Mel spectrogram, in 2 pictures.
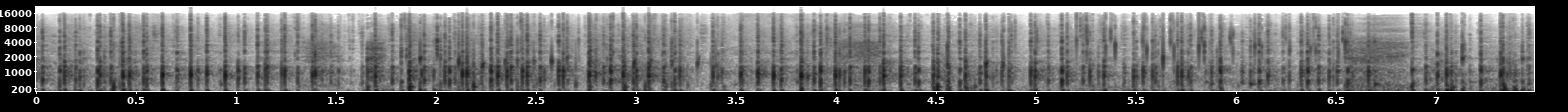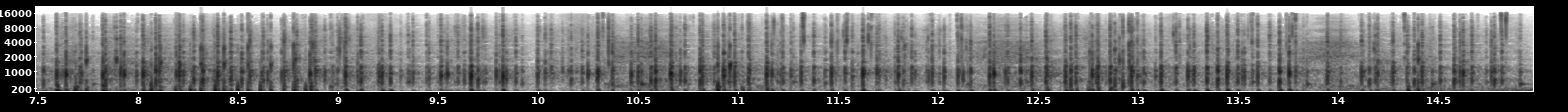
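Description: Two identical empty, hollow red plastic party cups, held mouth-out on both sides of the microphone, are tapped and knocked rapidly on their bases with fingertips and nails. The result is a dense, continuous stream of short, dry knocks with a hollow, low thump and almost no ring.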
